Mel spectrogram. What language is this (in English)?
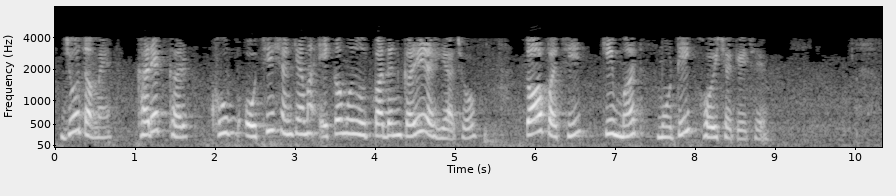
Gujarati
